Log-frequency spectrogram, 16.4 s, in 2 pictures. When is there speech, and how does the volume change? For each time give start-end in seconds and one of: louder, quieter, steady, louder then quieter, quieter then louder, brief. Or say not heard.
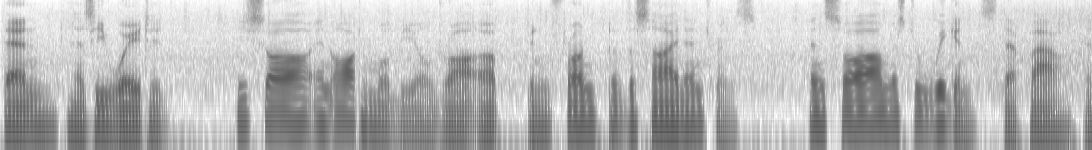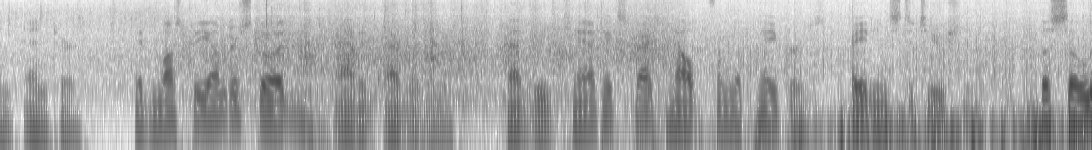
0.0-16.3 steady.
